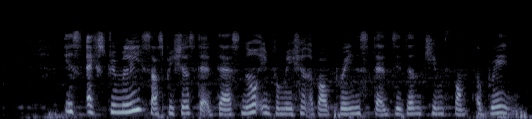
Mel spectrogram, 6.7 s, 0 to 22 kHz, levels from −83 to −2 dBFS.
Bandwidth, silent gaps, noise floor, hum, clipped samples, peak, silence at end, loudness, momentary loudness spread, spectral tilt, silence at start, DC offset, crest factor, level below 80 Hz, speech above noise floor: 7.8 kHz; none; -66 dBFS; none; under 0.1%; -20 dBFS; 0 s; -39 LUFS; 9 LU; -5 dB/octave; 0.4 s; under 0.1%; 18 dB; -64 dBFS; 27 dB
